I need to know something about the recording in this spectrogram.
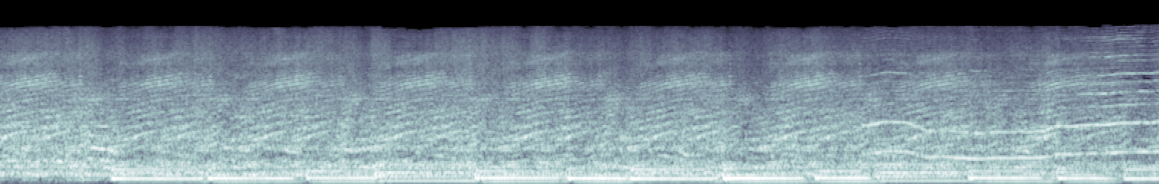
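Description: Loud, dense live noise-rock improvisation by a band with saxophones, electronic effects, bass and drums. A low bass line with a repeated pulsing pattern comes in about a second in, under wavering, sliding horn lines and a noisy, swirling effects haze.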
